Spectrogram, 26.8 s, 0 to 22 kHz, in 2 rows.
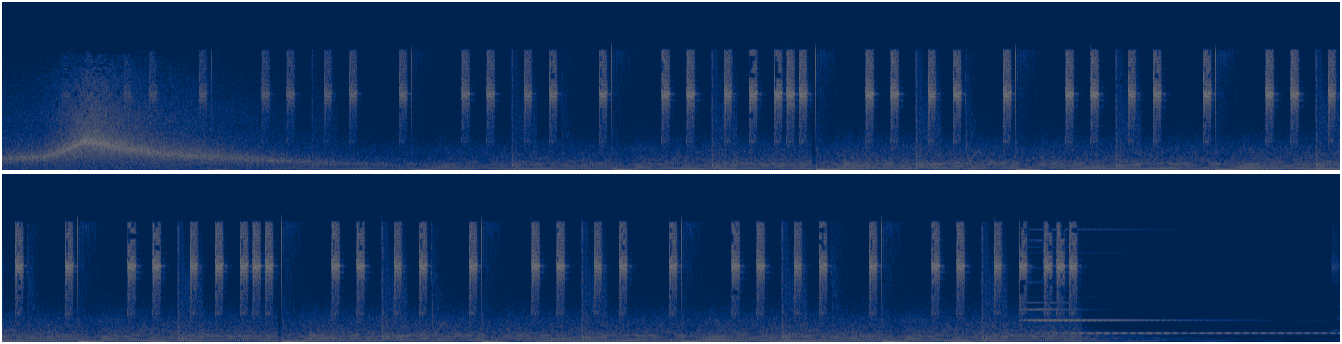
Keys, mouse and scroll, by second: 5.2-7.2 typing, 7.6 Return, 10.0 click, 13.1 click, 16.7 click, 18.5 click, 21.3 click, 22.3 click, 23.4 click.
